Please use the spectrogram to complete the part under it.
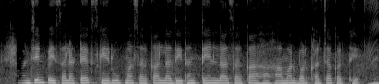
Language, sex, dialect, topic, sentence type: Chhattisgarhi, female, Eastern, banking, statement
